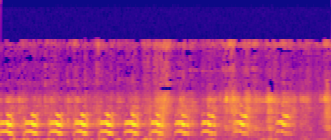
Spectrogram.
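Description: Gull calling: a rapid run of short, arched, repeated calls, about four a second, that fades out near the end.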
